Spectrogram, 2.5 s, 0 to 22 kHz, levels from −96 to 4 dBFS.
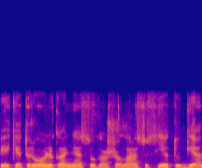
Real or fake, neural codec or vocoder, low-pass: real; none; 9.9 kHz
